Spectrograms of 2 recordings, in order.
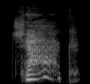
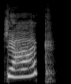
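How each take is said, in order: First: Soft breathy gasp of his name; startled hushed breath. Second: High call across a field; raised, carrying call. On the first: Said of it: "she breathed". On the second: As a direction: call his name out to stop him. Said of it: "calling out for him". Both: A narrator's reading.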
